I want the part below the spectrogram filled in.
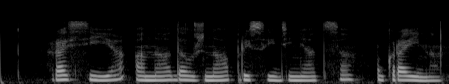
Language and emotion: Russian, neutral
